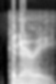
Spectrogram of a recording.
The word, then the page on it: canary: American English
